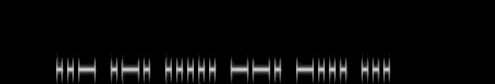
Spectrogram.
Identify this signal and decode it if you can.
Morse code, heard as a keyed tone, about 22 wpm, 700 Hz. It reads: UR5GBS
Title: DXCC-100 Call Signs - 6 Characters - Repeated 2x - 22wpm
